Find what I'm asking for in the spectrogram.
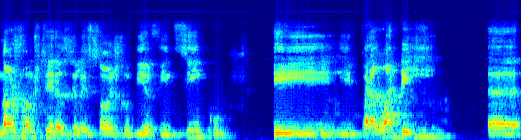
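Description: A man with a fairly high pitch and lively intonation talks at a very slow pace. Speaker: party political adviser. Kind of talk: televised political debate. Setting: video call.

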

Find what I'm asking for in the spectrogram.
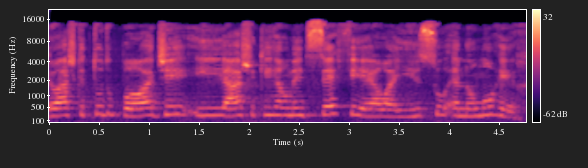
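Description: Audible room echo plus noticeable background noise behind a female speaker. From Brazil, Minas Gerais. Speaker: actress and comedian. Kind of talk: interview.

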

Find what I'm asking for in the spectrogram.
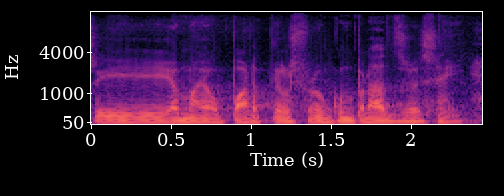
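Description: This man's voice has a dark, mellow tone. He talks at a moderate pace. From Portugal. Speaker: businessman and wine producer. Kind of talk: interview.

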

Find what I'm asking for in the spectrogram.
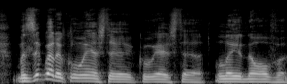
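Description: A man's medium-pitched voice with ordinary pitch variation on a very clean recording with a silent background. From Ribatejo, Portugal. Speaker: retired pilot and author. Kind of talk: radio interview. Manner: halting, repeats words.

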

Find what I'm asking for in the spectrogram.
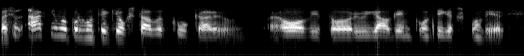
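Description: The speaker is a man. He talks at a fairly quick pace with hardly any pauses. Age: 60s. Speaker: radio caller. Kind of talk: phone-in opinion. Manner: halting.

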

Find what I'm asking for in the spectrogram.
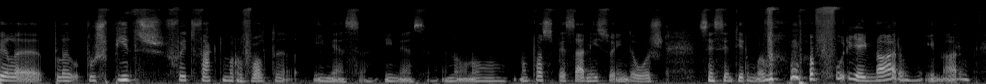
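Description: A woman speaks at a fairly slow pace with vocal fry. Her intonation is lively. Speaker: author and former lecturer. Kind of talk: interview. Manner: halting.

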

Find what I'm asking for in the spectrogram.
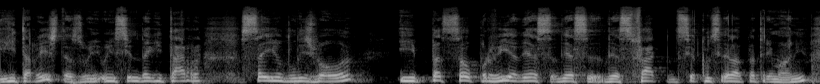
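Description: This man's voice is fairly high in pitch with a dark, mellow tone. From northern Portugal, Alto Minho. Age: 60s. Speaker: folk improvisational singer and concertina player. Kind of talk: interview. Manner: halting, with repetitions.

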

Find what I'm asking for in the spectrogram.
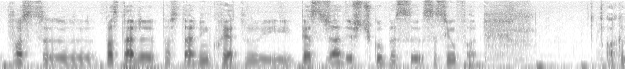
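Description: A man's very deep, low voice, dark and mellow, with vocal fry, lively intonation, a moderate pace, and hardly any pauses. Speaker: volunteer beach clean-up organiser. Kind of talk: casual chat. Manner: animated; halting.

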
